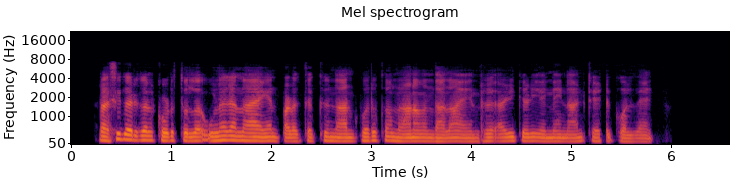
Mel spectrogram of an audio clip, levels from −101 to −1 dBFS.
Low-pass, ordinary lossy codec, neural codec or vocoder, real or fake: 7.2 kHz; none; codec, 16 kHz, 1 kbps, FunCodec, trained on Chinese and English, 50 frames a second; fake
